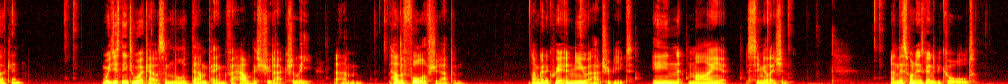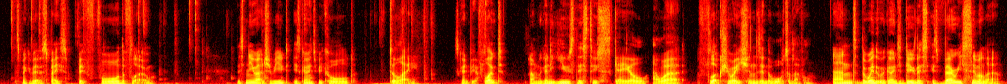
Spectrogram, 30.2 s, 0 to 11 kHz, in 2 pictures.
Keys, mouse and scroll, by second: 3.7-4.4 scroll down 2, 4.0 middle click, 4.7 middle click, 5.1 scroll down 1, 5.4 d, 5.6 right click, 6.6-8.6 drag, 9.0-9.3 scroll down 3, 9.4 middle click, 10.0 scroll down 1, 10.1-10.6 middle drag, 10.7-11.1 scroll down 2, 10.9 middle click, 11.4-11.7 drag, 11.9 g, 13.2 middle click, 15.1 g, 15.4 click, 15.7 shift+middle click, 16.0 g, 16.5 middle click, 17.0 click, 17.4 shift+d, 18.1 middle click, 18.4-18.8 ctrl+middle drag, 18.9 middle click, 19.4 click, 22.1 click.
